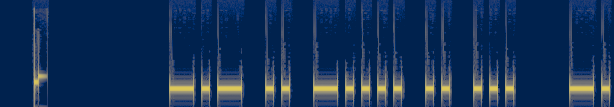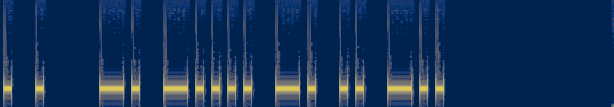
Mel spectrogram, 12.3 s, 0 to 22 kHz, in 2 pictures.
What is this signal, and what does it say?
Morse code, heard as a keyed tone, about 16 wpm, 700 Hz. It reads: KI6IS DE N6NID
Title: USA Callsign DE Callsign - 5 Characters - 15wpm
